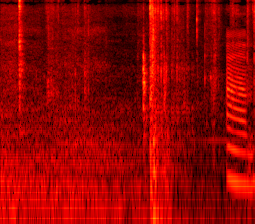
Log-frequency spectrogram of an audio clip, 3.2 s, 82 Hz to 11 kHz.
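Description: Side door of a Ford Transit 12-passenger van opening on an icy, muddy winter day, a rattling clunk and slide of the latch and door in the middle, with talk around it.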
